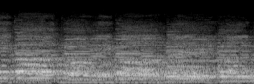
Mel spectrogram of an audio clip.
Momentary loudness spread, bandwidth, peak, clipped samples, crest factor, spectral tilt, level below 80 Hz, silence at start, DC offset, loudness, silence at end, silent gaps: 2 LU; 13.5 kHz; -4 dBFS; under 0.1%; 14 dB; -5.5 dB/octave; -44 dBFS; 0 s; under 0.1%; -19 LUFS; 0 s; none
